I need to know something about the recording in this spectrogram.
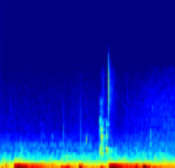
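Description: Soft background music with long held notes, over a man gulping down a drink from a mug in a few loud swallows, the loudest near the end.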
